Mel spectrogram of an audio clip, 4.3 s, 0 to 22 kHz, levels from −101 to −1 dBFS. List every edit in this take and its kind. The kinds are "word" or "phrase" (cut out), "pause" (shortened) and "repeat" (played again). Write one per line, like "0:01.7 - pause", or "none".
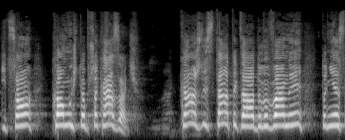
0:02.1 - pause
0:03.0 - phrase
